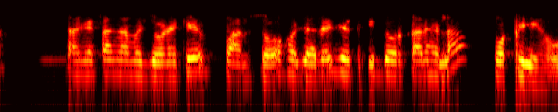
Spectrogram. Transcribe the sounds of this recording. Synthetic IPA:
sãŋɡesãŋɡamẽd͡ʒoɽ̃ekepãnsɔɦɔd͡ʒaɾed͡ʒet̪kid̪ɔɾkaɾɦɛlapɔʈʰiɦɛ̰

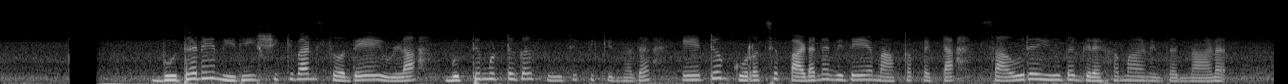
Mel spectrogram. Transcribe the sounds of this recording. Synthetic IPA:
bud̪ʱɐne̞niɾiːkʂikʲːuʋaːnsod̪ejejuɭːɐ | bud̪ʱːimuʈːuɣɐɭsuːt͡ɕipːikʲːunːɐðɨ | e̞ːtːɐʋumkurɐt͡ɕːɨpɐɽɐnɐʋid̪ʱɐjemaːkːɐpːe̞ʈːɐ | sɐwɾɐjuːd̪ɐɡɾehɐmaːɳiðenːaːɳɨ

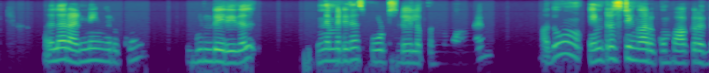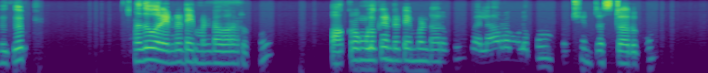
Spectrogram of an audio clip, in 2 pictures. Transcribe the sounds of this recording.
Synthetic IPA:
ɐðɛlːaːɾɐnːɪŋɡɪɾɯkːʊ̃ | ɡʊɳɖɛɾɪðɐl | ɪnd̪ɐmaːɾit̪ãːspoːɾʈsɖɛɪlɐpːɐɳːɯʋaːŋɡɐ | ɐ̰ðɯʊ̃ɪɳɖɾɐsʈɪŋɡaːɪɾɯkːʊ̃mpaːɾkɯɾɐðɯkːɯ | ɐðɯɔɾɯɛɳʈɐɾʈɐɪnmɛɳʈaːʋaːɪɾɯkːʊ̃m | paːɾkɯɾɐŋɡɐɭɯkːɯɛɳʈɐɾʈɐɪnmɛɳʈaːɪɾɯkːʊ̃mʋɛlːaːɾɾɐŋɡɐɭɯkːɯ̃mpɐt͡ʃːɐ̃ɪɳɖɾɐsʈaːɪɾɯkːʊ̃m

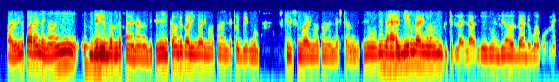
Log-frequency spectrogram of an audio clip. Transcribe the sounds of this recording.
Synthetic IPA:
ɐðɐʋinːepɐrɐjɳɖɨɲaːnnnejmbɐrndefaːnaːɳɨbiseɲːenikʲːɐʋindekaːɭijuŋkaːɾjɐŋːɐɭokːenɐlːɐʈribɭiŋɡum | skilsumkaːɾjɐŋːɐɭokːenɐlːɐiʂʈaːɳɨbiseɲːakoːɭukːoɾubaːlndijɐrumkaːɾjɐŋːɐɭumonːumkiʈːiʈːilailːaːʋɐɾkːeːnikːɨmɐnd̪inaːʋɐɾudaːʋindekuːɽekuːɽunːe

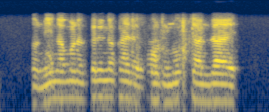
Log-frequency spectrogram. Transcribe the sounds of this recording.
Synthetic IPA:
t̪oːnĩːnãːməɳət̪kəɾiːnəkʰaːeːnkʰoːʈːnuːkt̪ʰjaːnzaːɦeː

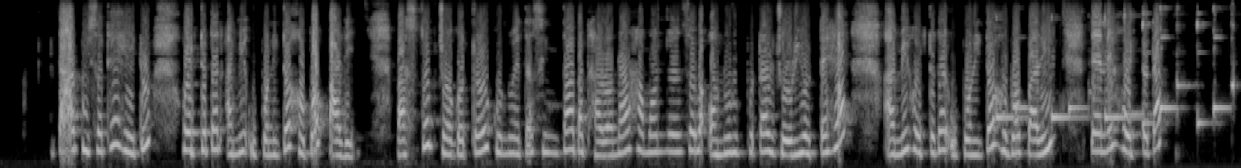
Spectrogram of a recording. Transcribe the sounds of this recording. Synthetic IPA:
taɹpisɔtʰɛxejtʊhɔjtːɔtatamiʔṵpɔnitɔhobɔpaɹib̥astɔbzɔɡɔtɔɹkʊnʊɛtasintabadʱaɹɔnaɹxamɔnd͡ʒɔnsɔbaʔonuɹupːɔtaɹzoɹiotɛɦɛa̰mixɔjtːɔtaʔupɔnitɔɦobɔpaɹitɛnɛɦɔjtːɔtat̚

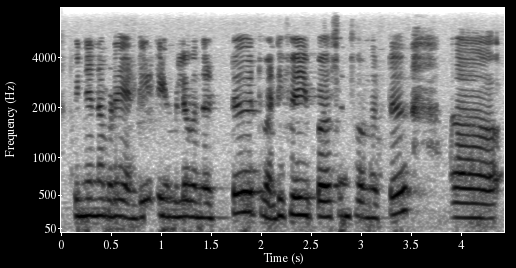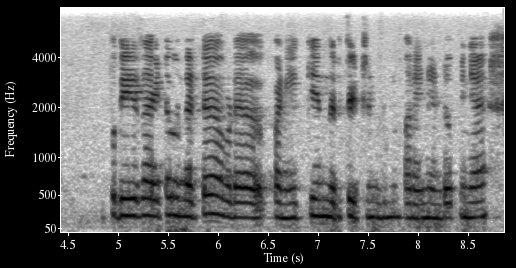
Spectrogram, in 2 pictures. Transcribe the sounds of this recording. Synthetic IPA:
piɲːaːnɐmːuɽeːɳɖijɐʈiːmilʋɐnːiʈːɨʈʋɐɳʈifɐjʋpɐrsɐnɖsʋɐnːiʈːɨ | puðijɐðaːjiʈːɨʋɐnːiʈːɨɐʋiɽe̞pɐɳijekʲːeniɾut̪ːiʈːuɳɖenːɨpɐrɐjunːuɳɖoːpiɲːɐl

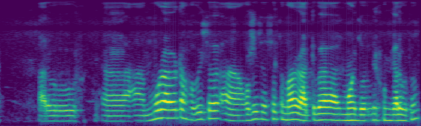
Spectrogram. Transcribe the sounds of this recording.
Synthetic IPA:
aɹu | mʊɹaɹuɛtaɦobisɔɦobisasɛtʊmaɹːat̚ːibamojzodikʰunɡalɔɡutʰũ

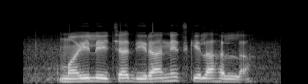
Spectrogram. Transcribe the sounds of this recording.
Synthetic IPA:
məilet͡ɕjad̪iɾanet͡skelaɦəlːa̰

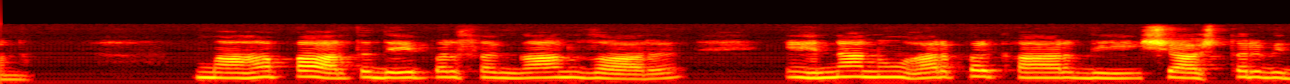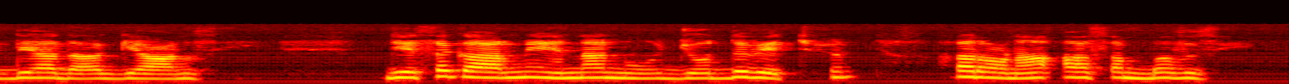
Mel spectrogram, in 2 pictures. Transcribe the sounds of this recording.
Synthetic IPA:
n | maɦaːpaːɾət̪d̪eːpəɾsəŋɡãːnʊsaːɾ | ɪɦnãːnũːɦəɾpɾəkaːɾd̪iːʃaːst̪əɾʋɪd̪jaːd̪aːɡjaːnsi̥ː | d͡ʒɪskaːɾənɪɦnãːnũːd͡ʒʊd̪ʋɪt͡ʃ | həɾoːɳaːʔaːsəmbʱəʋsi̥ː

